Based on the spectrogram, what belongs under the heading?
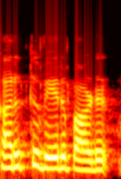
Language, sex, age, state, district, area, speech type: Tamil, female, 30-45, Tamil Nadu, Ranipet, urban, read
